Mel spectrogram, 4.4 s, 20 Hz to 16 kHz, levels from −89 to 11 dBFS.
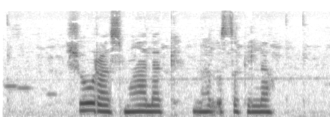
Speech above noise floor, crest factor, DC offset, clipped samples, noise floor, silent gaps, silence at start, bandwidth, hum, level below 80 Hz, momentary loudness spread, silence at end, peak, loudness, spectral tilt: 33 dB; 14 dB; under 0.1%; under 0.1%; -58 dBFS; none; 0.1 s; 11.5 kHz; none; -62 dBFS; 16 LU; 0.75 s; -14 dBFS; -26 LUFS; -5.5 dB/octave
